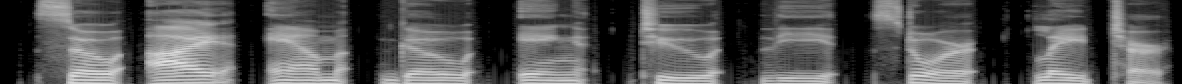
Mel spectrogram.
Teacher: He spoke every word with equal stress and in the same slow, measured tone.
